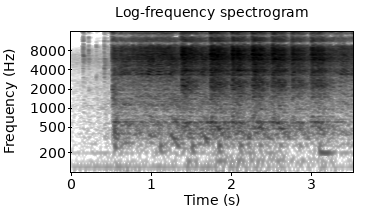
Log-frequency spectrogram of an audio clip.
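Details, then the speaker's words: 2014 Dodge Dart 2.4L MultiAir, first start after installing a used MultiAir brick (variable valve actuation assembly), with oil pressure still building in the brick: engine catches after cranking but runs with an uneven, stumbling pulse; rough running. "Well, it sounds a little rough."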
